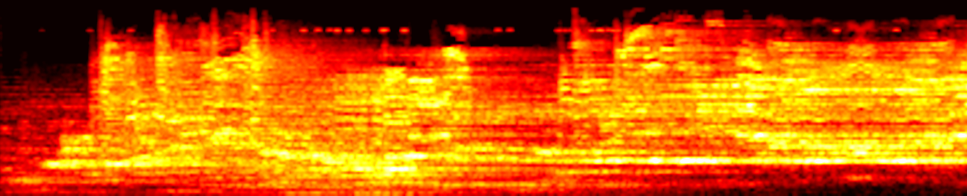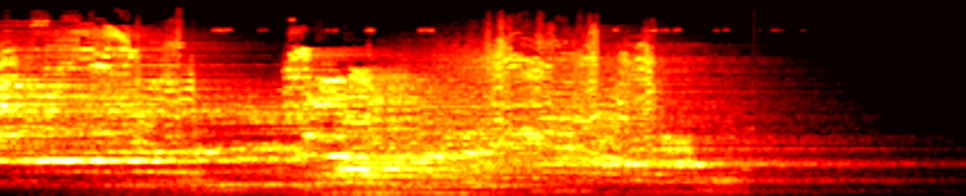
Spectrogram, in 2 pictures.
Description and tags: An atonal, electronic fragment created in Reaktor. One channel is the retrograde of the other.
